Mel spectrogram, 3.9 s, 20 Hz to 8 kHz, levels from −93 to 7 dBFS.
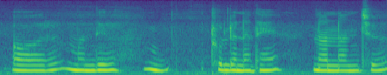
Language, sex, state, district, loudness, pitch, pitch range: Hindi, female, Uttarakhand, Uttarkashi, -12 LUFS, 220 Hz, 215-230 Hz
